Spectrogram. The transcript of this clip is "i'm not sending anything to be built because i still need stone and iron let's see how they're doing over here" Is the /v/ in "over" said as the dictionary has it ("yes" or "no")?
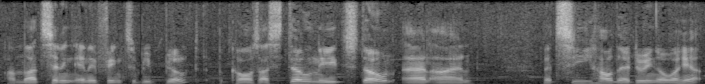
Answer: yes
